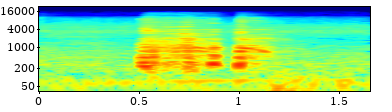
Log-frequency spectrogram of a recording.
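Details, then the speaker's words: Two harsh, rattly coughs in quick succession from an adult man in a quiet room, who calls it the worst, rattly cough that is still troubling him: cough. "There's that cough. Did you hear that cough? It is the worst cough ever. So rattly, it's still killing me."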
